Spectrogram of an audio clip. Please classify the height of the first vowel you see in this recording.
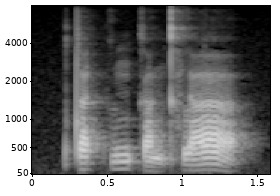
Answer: low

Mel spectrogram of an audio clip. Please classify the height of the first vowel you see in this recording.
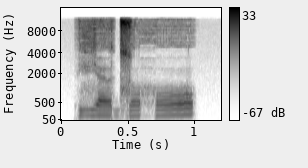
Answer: low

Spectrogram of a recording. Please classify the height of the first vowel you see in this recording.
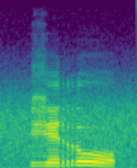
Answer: mid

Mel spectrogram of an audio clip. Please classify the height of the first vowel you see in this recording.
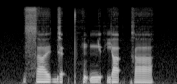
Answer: low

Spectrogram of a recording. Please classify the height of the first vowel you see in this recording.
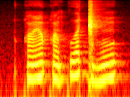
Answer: high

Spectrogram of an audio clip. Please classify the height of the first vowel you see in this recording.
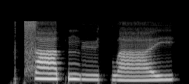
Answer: low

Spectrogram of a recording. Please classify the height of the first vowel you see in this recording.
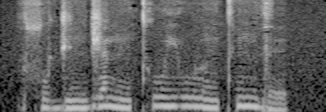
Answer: high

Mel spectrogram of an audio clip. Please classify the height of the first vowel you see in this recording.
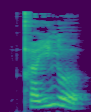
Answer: high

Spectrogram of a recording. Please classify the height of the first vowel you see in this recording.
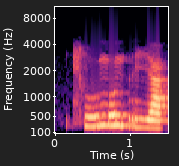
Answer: high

